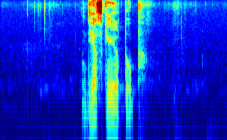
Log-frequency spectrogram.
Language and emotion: Russian, neutral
